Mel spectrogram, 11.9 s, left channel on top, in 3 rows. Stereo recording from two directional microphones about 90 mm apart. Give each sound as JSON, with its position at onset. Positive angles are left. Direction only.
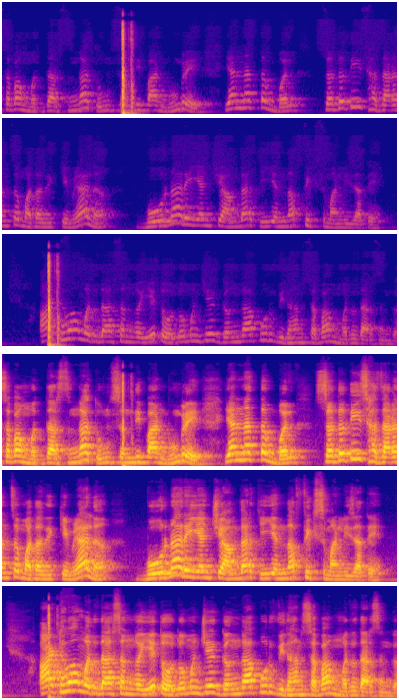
{"t": 0.0, "sound": "speech", "side_deg": -20}
{"t": 1.1, "sound": "speech", "side_deg": 0}
{"t": 1.7, "sound": "speech", "side_deg": -15}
